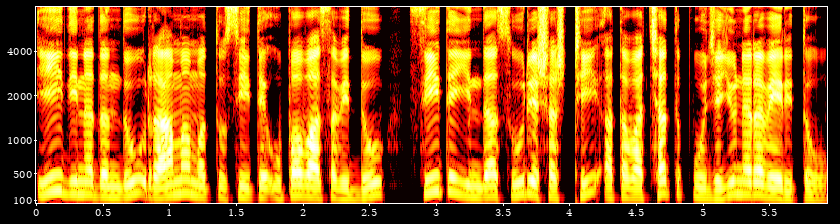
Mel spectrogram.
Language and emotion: Kannada, neutral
